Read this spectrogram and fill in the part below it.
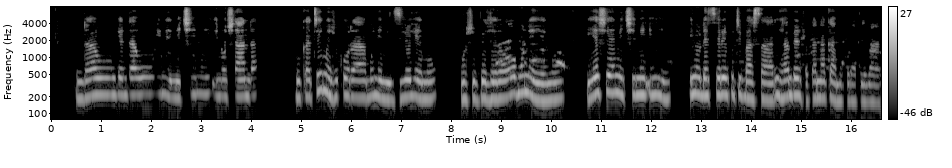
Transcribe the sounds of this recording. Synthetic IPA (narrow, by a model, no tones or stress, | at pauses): ndauŋɡe̞ndauine̞mit͡ʃimiino̞ʃanda | mukatimwe̞ʐiko̞ɾamune̞mid͡zijo̞je̞mo | muʐibʱe̞ɮe̞ɾowomune̞je̞mo | je̞ʃe̞mit͡ʃimiʔijiː | no̞ɗe̞t͡se̞ɾe̞kutiɓasaɾiɦambe̞ʐakanakamukuɾape̞ʋaːn̤a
